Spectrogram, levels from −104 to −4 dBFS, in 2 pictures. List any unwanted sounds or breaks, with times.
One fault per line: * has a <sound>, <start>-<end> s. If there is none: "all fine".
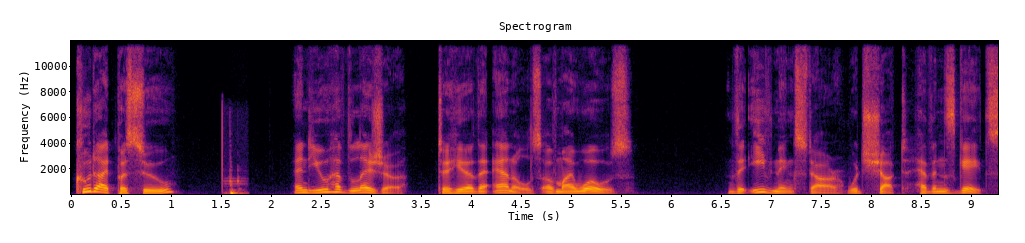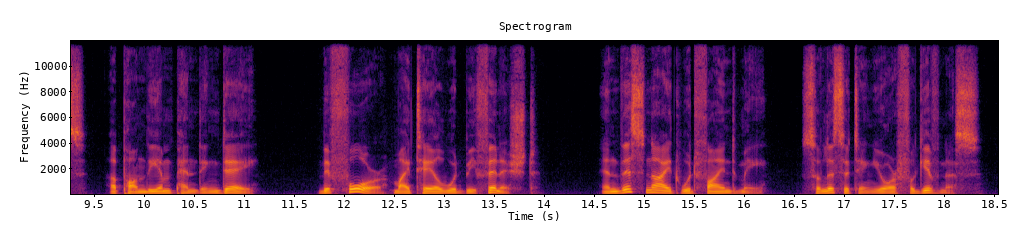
* has a thud, 1.5-1.8 s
